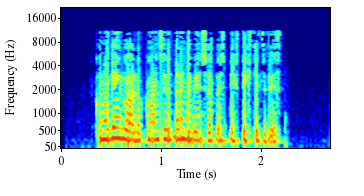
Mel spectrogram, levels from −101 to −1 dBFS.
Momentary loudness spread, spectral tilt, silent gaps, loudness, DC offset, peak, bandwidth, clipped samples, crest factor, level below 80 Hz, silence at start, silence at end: 10 LU; -5.5 dB/octave; none; -21 LUFS; under 0.1%; -6 dBFS; 11.5 kHz; under 0.1%; 16 dB; -46 dBFS; 0.4 s; 0.5 s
